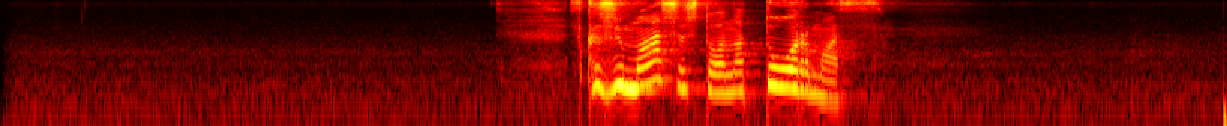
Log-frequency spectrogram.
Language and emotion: Russian, angry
